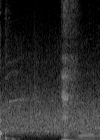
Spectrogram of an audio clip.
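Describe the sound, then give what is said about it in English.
A round of applause, a steady wash of clapping with a brief louder swell near the middle. It stays at a moderate, even level as a voice begins murmuring faintly toward the end. “Before even, yeah, the round of applause gotta get off because that's not no light shit.”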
